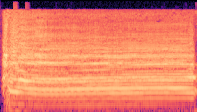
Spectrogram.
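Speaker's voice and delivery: high, loud, stretched-out cry with held "ha". Retelling how a friend imitated Fox charging an attack: Fox charging a smash attack. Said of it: "Fox charging up his, like, Smash attack".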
